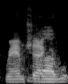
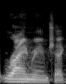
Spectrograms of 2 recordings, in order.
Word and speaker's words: Ramczyk: Ramczyk. – Ryan Ramczyk.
